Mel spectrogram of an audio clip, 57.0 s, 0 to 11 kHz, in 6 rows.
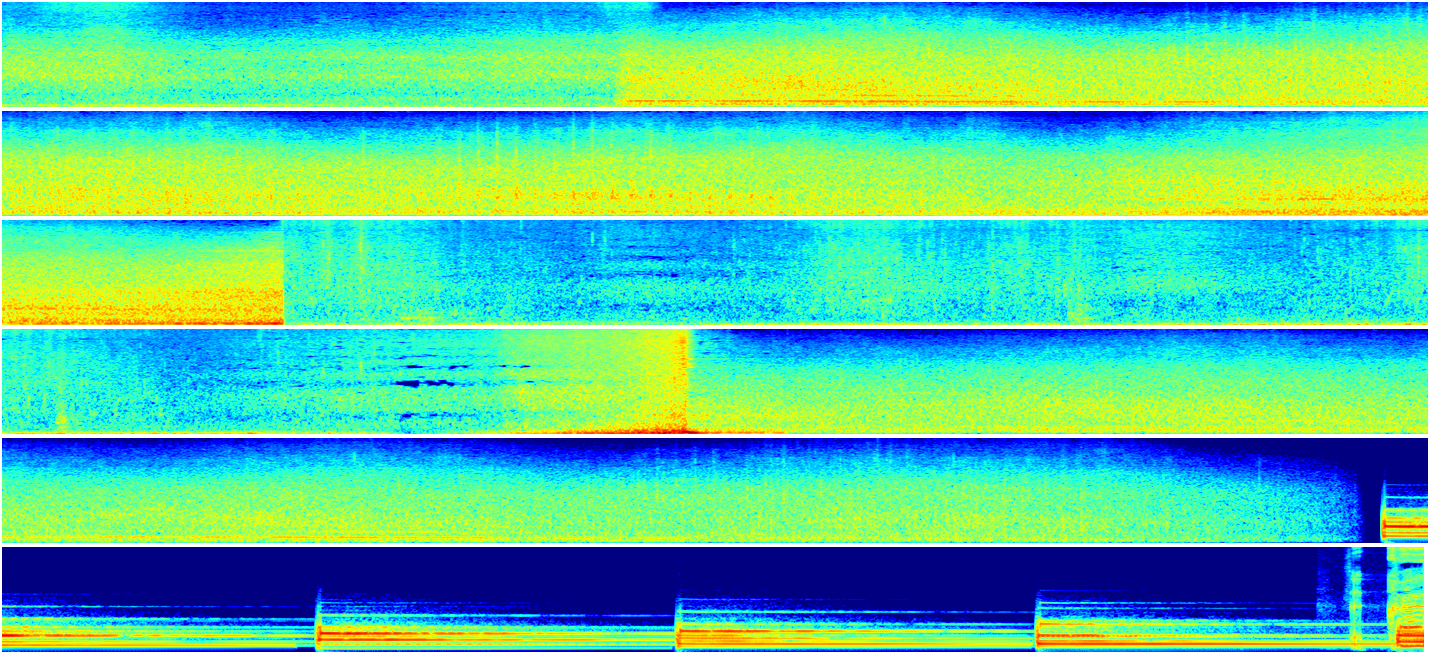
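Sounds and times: road traffic noise: 0:00.0 - 0:21.0, 0:29.9 - 0:46.4
engine with falling tone: 0:16.2 - 0:20.9, 0:31.7 - 0:33.8.

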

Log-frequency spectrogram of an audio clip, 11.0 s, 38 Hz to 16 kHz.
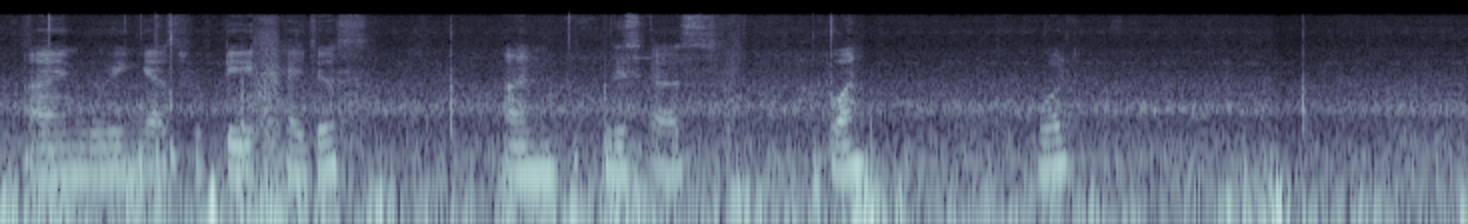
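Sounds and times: low background rumble and hiss: 0:00.0 - 0:11.0.

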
